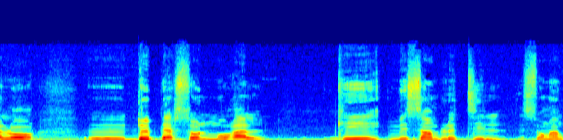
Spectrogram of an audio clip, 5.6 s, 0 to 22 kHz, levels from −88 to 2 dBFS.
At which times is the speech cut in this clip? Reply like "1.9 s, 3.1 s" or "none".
none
